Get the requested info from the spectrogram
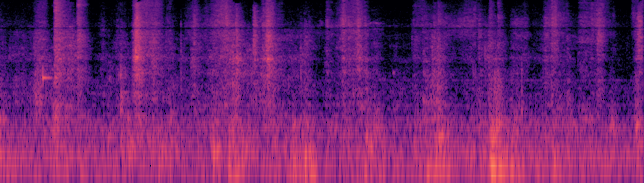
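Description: Light, irregular scratching and clicking close up as a rhinoceros beetle clambers over a plastic jelly cup and wood-shaving substrate while it feeds.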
